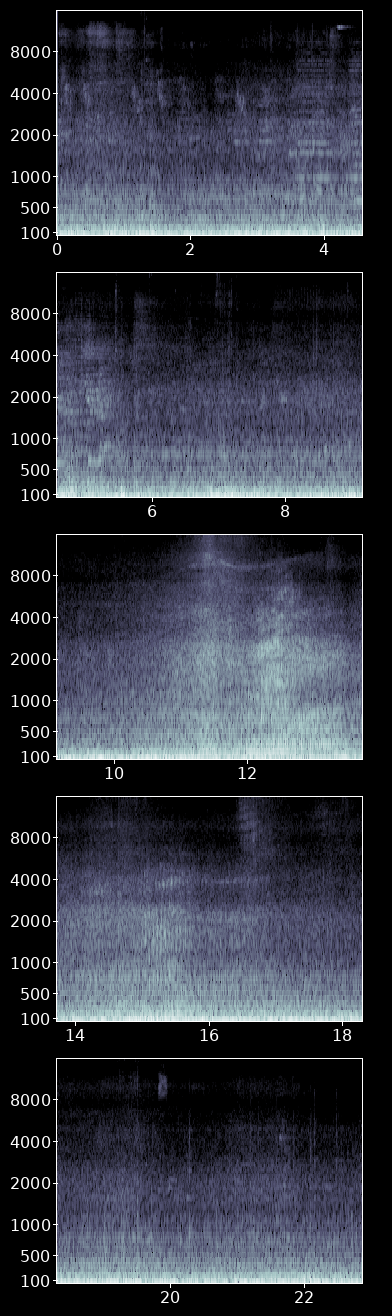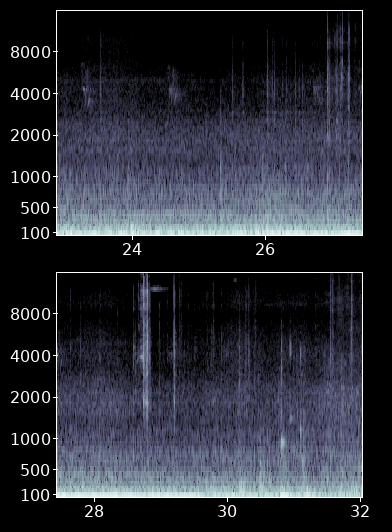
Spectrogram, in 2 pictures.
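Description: Car driving along a town street: a steady low engine and road rumble, with a louder passing swell about eleven to thirteen seconds in.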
